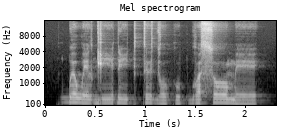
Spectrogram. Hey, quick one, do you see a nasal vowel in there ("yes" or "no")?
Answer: no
